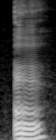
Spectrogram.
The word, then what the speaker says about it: un: All right, so when you combine this U and N, you get the nasal sound un.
